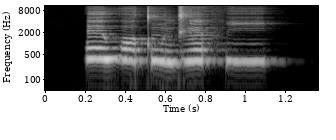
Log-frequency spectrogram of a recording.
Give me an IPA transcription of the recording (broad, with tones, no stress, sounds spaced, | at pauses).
ɛ˦ w ɔ˧ t ũ˧ d͡ʒ ɛ̃˦ f i˧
